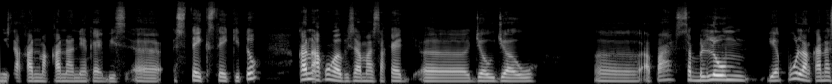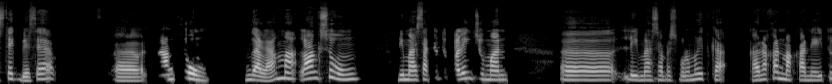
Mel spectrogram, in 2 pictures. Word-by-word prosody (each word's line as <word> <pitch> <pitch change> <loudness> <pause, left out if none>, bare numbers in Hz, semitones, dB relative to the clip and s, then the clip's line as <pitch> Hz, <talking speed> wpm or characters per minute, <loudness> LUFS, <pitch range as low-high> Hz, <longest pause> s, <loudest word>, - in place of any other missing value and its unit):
misalkan 160 0 -2
makanannya 155 0 -2
kayak 155 -2 -3
bis 145 -1 -8
eee, 145 -1 -4 0.2
steak-steak 175 -1 -1
gitu, 260 - 0 0.4
kan 230 +1 +9
aku 205 - +4
nggak 170 - +6
bisa 165 +1 +1
masaknya, 160 +1 -2
eee, 150 -1 -1
jauh-jauh, 160 -1 +1 0.6
eee, 155 -2 -5
apa, 215 - -4
sebelum 205 0 +6 0.2
dia 185 0 0
pulang, 245 -2 +4
karena 180 +1 0
steak 260 +3 -2
biasanya, 180 +8 -1
s - - -53 0.4
eee, 170 -1 +2 0.2
langsung. 240 +2 +4 0.5
Nggak 205 -3 +4
lama, 275 +10 +3
langsung! 275 -1 +3 0.5
Dimasak 220 +1 +1
itu 290 - -18
paling 265 +5 +3
cuman, 220 -2 +2 0.6
eee, 205 -1 +2 0.2
5-10 200 -1 -4
menit, 250 0 -4
Kak, 210 - -2 0.2
karena 200 +4 0
kan 290 - +1
makannya 205 -2 -1
itu. - - -10
200 Hz, 145 wpm, -23 LUFS, 160-220 Hz, 0.6 s, kan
